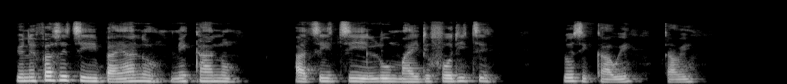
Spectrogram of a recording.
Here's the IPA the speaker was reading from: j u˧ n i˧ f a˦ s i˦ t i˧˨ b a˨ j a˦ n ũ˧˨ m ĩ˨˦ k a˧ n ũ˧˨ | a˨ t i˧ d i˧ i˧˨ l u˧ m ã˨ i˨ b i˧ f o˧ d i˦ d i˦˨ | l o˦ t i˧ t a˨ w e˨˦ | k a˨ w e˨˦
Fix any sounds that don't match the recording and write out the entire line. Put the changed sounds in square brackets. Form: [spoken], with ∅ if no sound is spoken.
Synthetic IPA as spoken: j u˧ n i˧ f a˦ s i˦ t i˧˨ b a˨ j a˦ n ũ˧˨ m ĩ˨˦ k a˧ n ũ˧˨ | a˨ t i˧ [t] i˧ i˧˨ l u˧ m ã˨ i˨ [d] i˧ f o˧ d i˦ [t] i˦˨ | l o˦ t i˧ [k] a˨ w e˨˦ | k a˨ w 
